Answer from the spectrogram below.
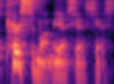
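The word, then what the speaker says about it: Paimon: Pronunciation. Oh, it's Pimon. Yes. Yes. Yes. It's not It's not apimon. It's a perman uh pronunciation. I need to make sure I'm correct. Pimmen.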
